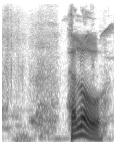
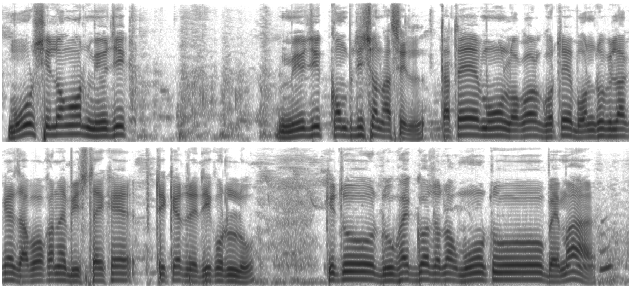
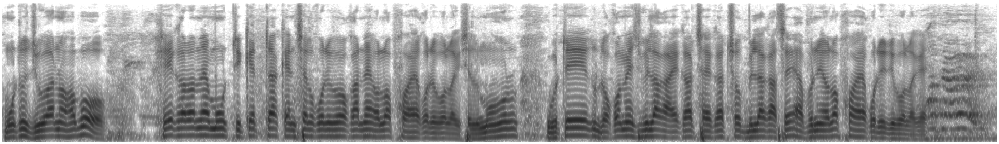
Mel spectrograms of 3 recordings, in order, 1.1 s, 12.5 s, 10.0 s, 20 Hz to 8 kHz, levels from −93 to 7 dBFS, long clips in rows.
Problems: constant background noise, background conversations at intervals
